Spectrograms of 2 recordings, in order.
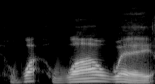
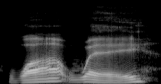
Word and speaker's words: Huawei: But Windows, Android, and Linux are all being dumped by the Hawaii Huawei. I have to constantly remind myself how to pronounce that. Huawei, which is a hardware company over there in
